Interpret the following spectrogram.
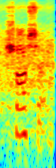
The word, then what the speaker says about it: শশা: এটা হচ্ছে ইংরেজি এসএইচ এর মতো উচ্চারণ হয়, ঠিক আছে? এটা তোমরা ভালো করে জেনে রাখো, ইংরেজি এসএইচ এর মতো উচ্চারণ হয়। যেমন দেখো আমরা যদি বলি যে শশা, ঠিক আছে?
